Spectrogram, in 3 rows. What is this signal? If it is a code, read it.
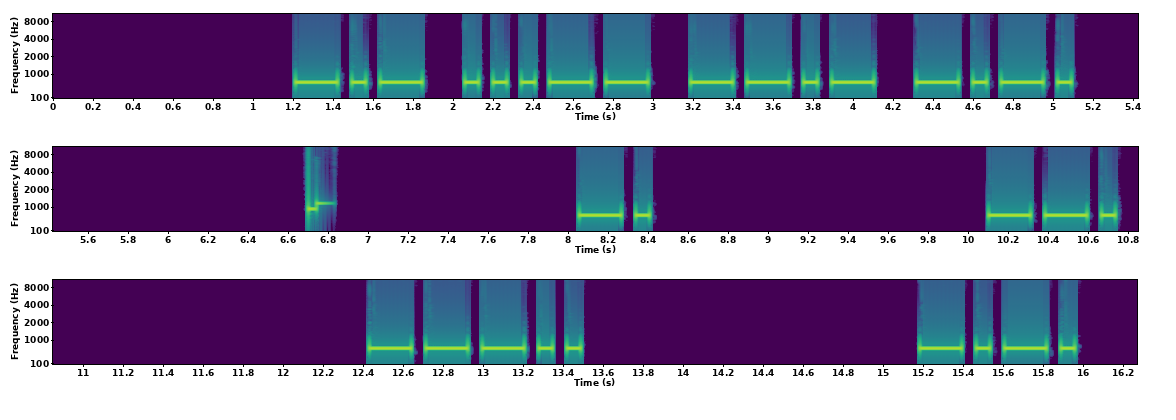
Morse code, heard as a keyed tone, about 17 wpm, spaced as for 7 wpm, 700 Hz. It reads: K3QC NG8C
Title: USA Call Signs - 4 Characters - 8x Character Spacing - 17wpm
